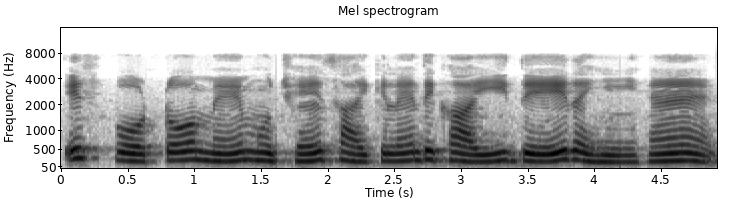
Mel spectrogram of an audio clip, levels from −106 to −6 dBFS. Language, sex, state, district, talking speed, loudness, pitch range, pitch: Hindi, female, Madhya Pradesh, Katni, 110 wpm, -14 LUFS, 190-215 Hz, 200 Hz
